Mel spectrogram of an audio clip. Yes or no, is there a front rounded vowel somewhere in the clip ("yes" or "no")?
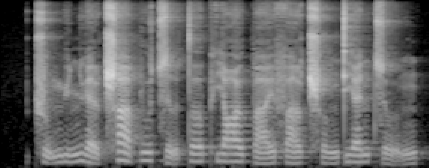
yes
